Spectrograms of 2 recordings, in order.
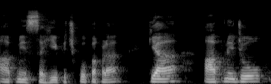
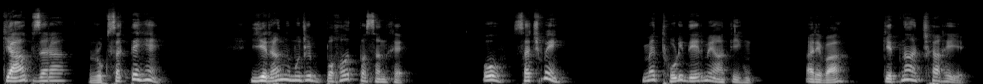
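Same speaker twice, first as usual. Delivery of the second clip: higher, bright-faced sample lines said with a smile; smiling feminine high tone; 5 semitones higher than usual. Shown as a demonstration. Voice coach demonstrating practice lines with a smile, high and expressive. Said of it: "smile के साथ और expression के साथ".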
